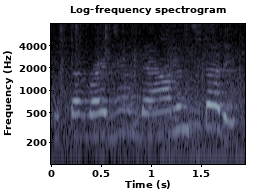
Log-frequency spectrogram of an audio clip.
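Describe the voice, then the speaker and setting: A woman with a high voice teaches riding in short, brisk commands projected across the arena. She drops in quick encouragement between instructions. Faint background noise with horse sounds sits behind her. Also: fairly even intonation. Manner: encouraging, interjecting short praise.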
